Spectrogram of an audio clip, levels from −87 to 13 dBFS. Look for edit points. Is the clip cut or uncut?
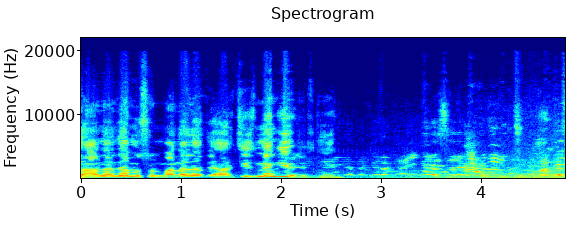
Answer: uncut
